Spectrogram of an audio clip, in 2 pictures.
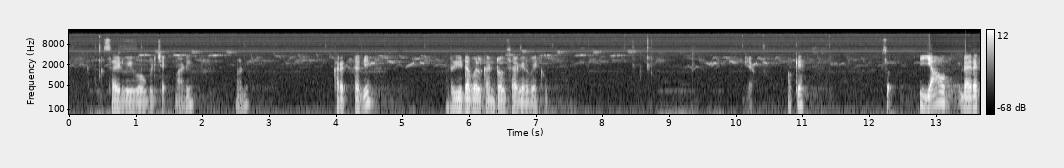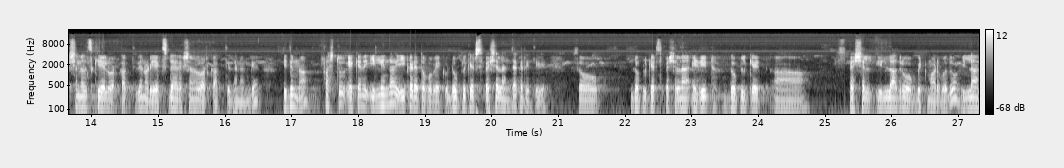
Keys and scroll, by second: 0.0-2.3 typing, 5.0 w, 7.0 r, 8.1 space, 9.0 f, 13.8 ctrl+z, 16.7 w.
